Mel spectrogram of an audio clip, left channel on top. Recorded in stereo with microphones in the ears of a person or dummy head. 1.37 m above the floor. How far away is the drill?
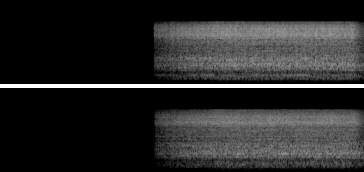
About 0.6 m.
